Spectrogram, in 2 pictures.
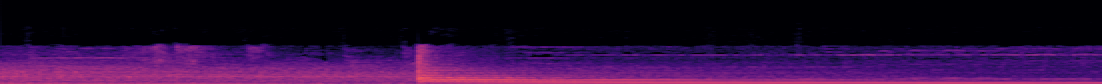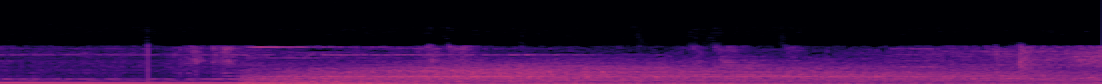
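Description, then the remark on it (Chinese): A deep temple bell of the Youming Zhongting on Mokong Ridge in the Jiuhua Mountains, rung at nightfall in faint moonlight, is struck once and rings out with a long, resonant hum that slowly fades, followed by a second softer strike, echoing against a faint background wash. “天色慢慢黑了下来，在依稀的月光中，磨空岭上幽冥中庭的钟声响彻九华群山。”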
